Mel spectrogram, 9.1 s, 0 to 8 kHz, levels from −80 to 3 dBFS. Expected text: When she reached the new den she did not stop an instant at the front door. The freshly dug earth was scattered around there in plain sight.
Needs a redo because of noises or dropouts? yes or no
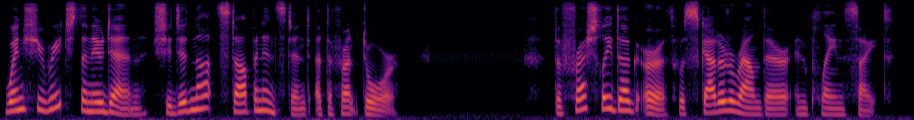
no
